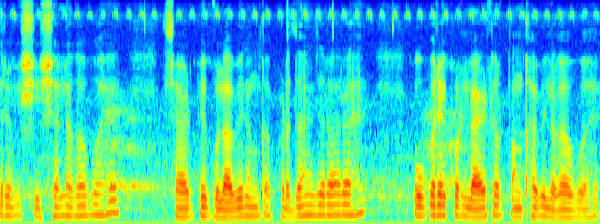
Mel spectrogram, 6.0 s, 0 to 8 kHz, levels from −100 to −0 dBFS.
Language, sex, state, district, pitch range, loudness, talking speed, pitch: Hindi, male, Uttar Pradesh, Etah, 115-135 Hz, -24 LUFS, 230 wpm, 125 Hz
